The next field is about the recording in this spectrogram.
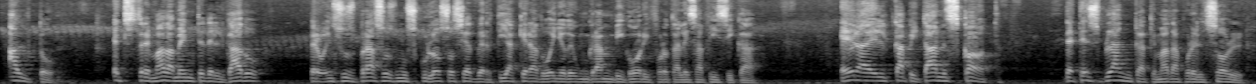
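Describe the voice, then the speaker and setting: A man's voice: mid-range voice, slight background noise. A man narrating a radio adventure serial in a solemn, declamatory, suspenseful style. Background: faint music.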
